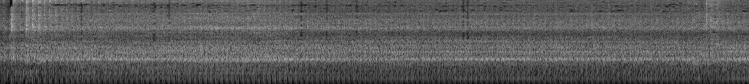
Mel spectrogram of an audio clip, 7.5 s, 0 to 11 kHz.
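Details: 6.5 hp gas engine driving a 13 gpm two-stage hydraulic pump (2000 psi, 7-gal tank) on a portable hydraulic power unit: steady single-cylinder run with even pump whine, no stumbles; normal running.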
